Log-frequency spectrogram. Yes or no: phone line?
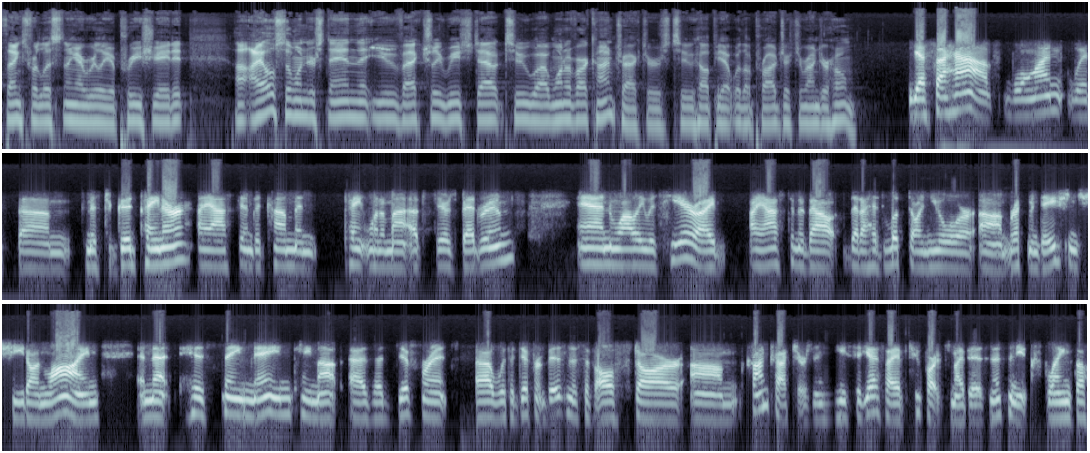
yes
